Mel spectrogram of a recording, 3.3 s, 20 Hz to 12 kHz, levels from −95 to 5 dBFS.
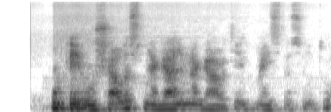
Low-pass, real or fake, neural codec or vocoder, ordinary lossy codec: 10.8 kHz; real; none; AAC, 48 kbps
